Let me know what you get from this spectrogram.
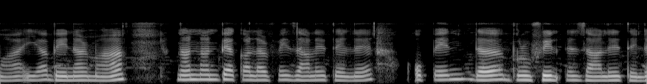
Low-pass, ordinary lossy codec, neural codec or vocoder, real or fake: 7.2 kHz; none; none; real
